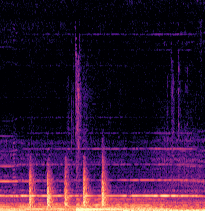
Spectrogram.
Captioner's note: louder knocking on door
